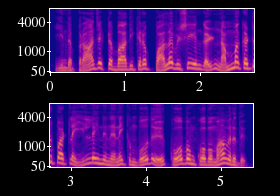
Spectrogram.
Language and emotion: Tamil, angry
